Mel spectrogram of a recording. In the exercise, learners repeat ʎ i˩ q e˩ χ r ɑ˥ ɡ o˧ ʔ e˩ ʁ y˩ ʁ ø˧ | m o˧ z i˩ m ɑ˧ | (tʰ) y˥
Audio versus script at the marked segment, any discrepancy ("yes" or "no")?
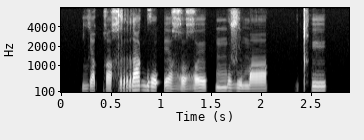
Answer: yes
